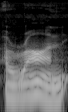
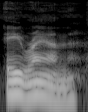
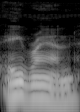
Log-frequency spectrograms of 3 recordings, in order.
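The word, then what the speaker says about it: Arawn: this anomaly uh 15810 uh Iran it's not Iran it's aan and uh I you have to excuse me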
